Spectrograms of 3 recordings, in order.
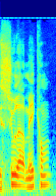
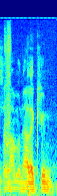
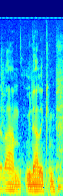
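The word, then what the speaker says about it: السلام عليكم: Shulamakum? No. The reason I was told that is on my... Salamun alaikum. Oh, sorry about that. Salamun alaikum. Actually, the Hebrew version is more like your pronunciation, actually.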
